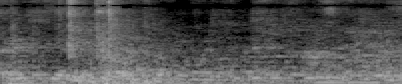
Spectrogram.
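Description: A person's low voice murmuring, with a short held hum-like sound near the end and a few light clicks about half a second in.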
